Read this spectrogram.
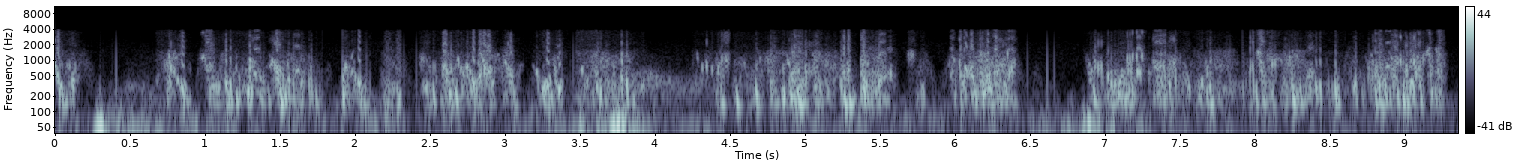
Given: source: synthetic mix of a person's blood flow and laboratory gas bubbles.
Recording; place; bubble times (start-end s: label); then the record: Doppler ultrasound of blood flow; subclavian vein
0.00-0.20 s: bubbles
0.67-0.92 s: bubbles
0.95-1.79 s: bubbles
1.92-2.12 s: bubbles
2.16-2.33 s: bubbles
2.41-3.12 s: bubbles
3.18-3.42 s: bubbles
3.45-3.95 s: bubbles
4.24-5.63 s: bubbles
5.68-5.82 s: bubbles
5.95-6.44 s: bubbles
6.86-9.29 s: bubbles
From the record:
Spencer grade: 4 (maximum detectable bubble signal sounding continuously throughout systole and diastole of every cardiac period, and overriding the amplitude of the normal cardiac signals); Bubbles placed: anywhere in the cardiac cycle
